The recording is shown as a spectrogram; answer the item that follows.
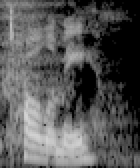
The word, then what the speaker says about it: Ptolemy: It's Ptolemy. – Ptolemy? – P-T-O-L-E-M-Y.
